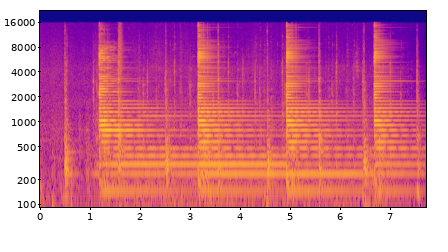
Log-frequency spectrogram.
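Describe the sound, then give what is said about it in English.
Old clocks tick steadily in a home packed with over 100 clocks on an old farm in Fairview, West Virginia, their soft ticks running beneath four loud, ringing chime strikes that sound roughly every two seconds and hum as they fade. Nobody speaks. “His tidy little home, which sits on his grandparents' old farm in Fairview, West Virginia, is packed with clocks.”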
